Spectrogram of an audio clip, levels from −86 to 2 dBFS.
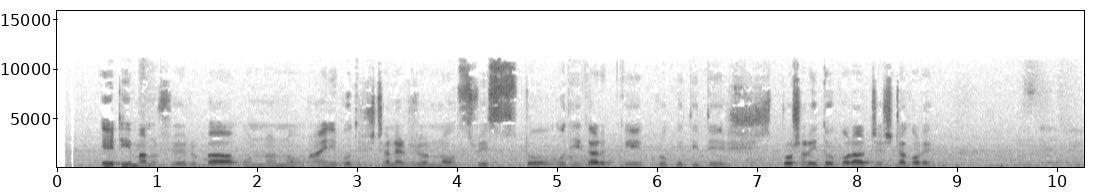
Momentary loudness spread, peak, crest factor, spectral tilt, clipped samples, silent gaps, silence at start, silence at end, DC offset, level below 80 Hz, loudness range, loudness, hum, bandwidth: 17 LU; -16 dBFS; 20 dB; -2 dB/octave; under 0.1%; none; 0.1 s; 0 s; under 0.1%; -86 dBFS; 2 LU; -34 LUFS; none; 11.5 kHz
